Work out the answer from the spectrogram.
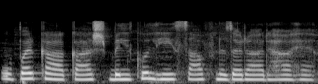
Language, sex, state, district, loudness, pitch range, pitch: Hindi, female, Uttar Pradesh, Lucknow, -15 LUFS, 225-240 Hz, 230 Hz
